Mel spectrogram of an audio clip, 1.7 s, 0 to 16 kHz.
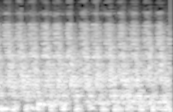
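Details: Kawasaki CT100 motorcycle that had spark but would not start, now running after air screw set to one turn out: even single-cylinder putter, roughly ten firm pulses a second, no skips or stumbles, a clean steady idle.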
